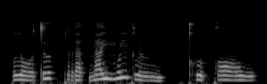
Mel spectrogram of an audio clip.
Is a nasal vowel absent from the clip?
yes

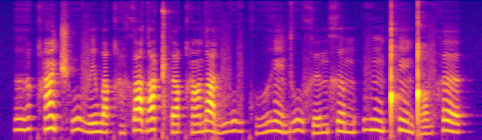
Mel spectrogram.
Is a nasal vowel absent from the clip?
no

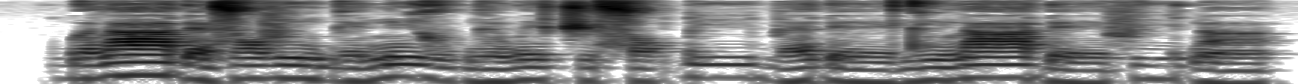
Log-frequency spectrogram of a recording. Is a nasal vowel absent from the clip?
no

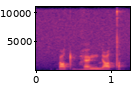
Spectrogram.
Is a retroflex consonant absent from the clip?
yes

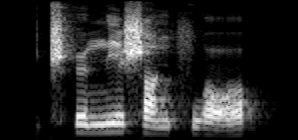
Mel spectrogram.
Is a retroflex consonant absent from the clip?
no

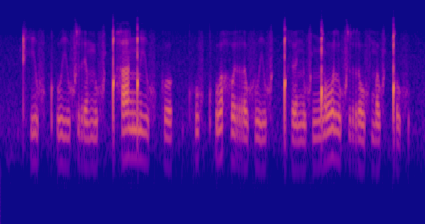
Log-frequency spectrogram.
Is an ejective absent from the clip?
no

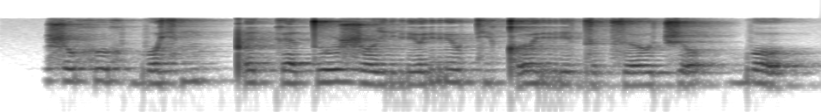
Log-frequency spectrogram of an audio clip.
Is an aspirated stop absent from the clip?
yes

